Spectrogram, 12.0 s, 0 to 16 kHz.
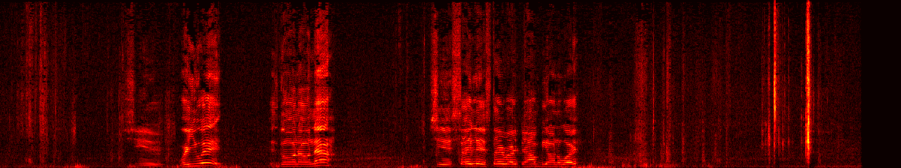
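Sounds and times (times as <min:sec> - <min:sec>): faint outdoor background noise: 0:00.0 - 0:11.5.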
